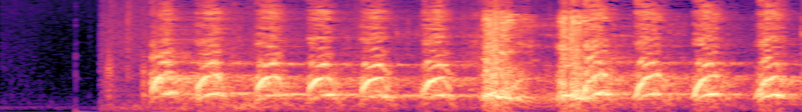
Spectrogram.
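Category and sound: animal, stray dogs barking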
